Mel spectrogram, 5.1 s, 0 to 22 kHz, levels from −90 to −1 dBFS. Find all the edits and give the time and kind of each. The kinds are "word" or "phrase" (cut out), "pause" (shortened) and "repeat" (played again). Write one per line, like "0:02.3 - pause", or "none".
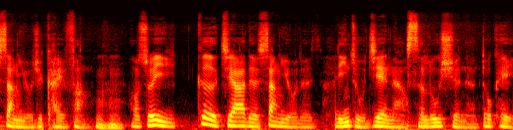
0:04.1 - phrase

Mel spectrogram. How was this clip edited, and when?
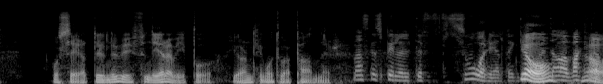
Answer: none

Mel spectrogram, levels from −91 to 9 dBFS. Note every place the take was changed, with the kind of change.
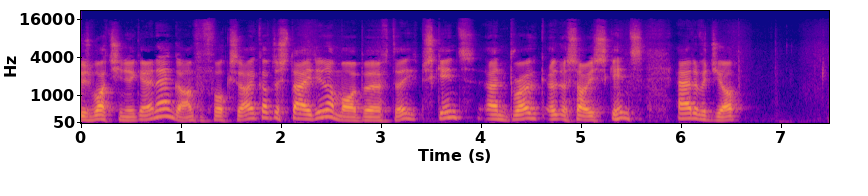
none

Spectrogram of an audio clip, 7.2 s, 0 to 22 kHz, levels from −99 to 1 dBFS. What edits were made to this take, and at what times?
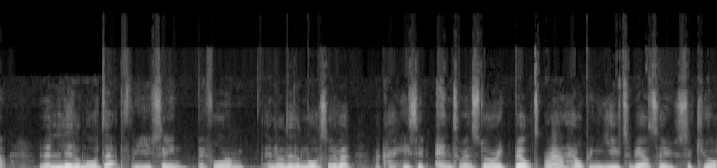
0:01.3 - word
0:05.1 - pause

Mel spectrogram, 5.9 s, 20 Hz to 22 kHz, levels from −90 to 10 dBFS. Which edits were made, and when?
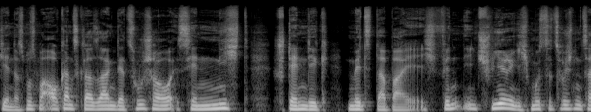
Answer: none

